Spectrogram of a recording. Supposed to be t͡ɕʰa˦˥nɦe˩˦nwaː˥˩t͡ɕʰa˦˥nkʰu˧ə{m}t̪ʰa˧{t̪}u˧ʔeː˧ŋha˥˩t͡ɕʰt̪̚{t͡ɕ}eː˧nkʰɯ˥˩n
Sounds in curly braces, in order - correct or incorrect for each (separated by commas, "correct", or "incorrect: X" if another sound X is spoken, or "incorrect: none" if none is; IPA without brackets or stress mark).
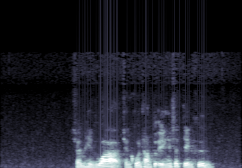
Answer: incorrect: n, correct, correct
